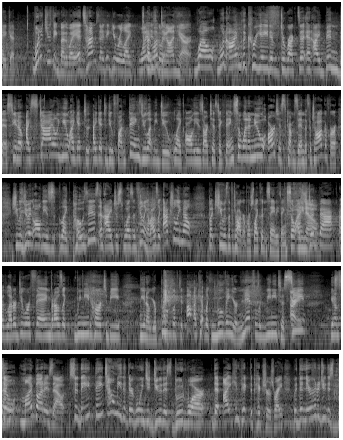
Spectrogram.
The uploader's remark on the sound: Last week we did a live pop-up podcast at Yume Sushi in Arlington, Va for some of nearest and dearest fans.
